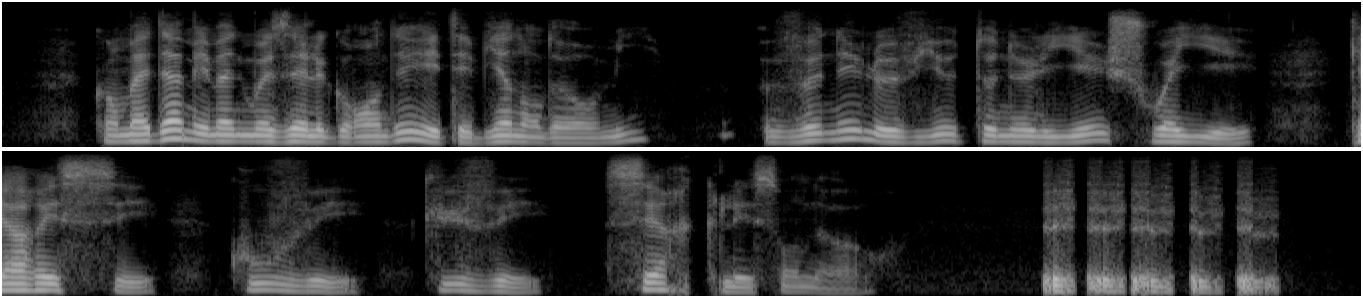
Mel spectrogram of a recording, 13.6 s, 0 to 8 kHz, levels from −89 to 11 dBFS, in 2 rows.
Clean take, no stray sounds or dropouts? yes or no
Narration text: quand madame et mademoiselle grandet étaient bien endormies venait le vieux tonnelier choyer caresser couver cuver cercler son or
no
